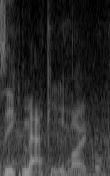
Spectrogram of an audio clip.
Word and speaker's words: Zeke Mackey: Oh, and it is pronounced Zeke Mackey. Zeke Mackey, all right.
